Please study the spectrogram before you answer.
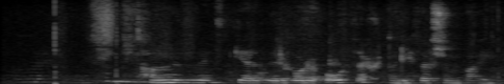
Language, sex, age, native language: Icelandic, female, 11, Icelandic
